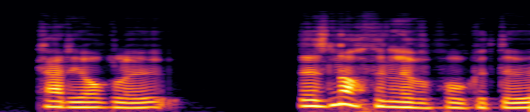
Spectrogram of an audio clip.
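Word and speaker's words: Kadıoğlu: It's a good pronunciation. Kadioglu.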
